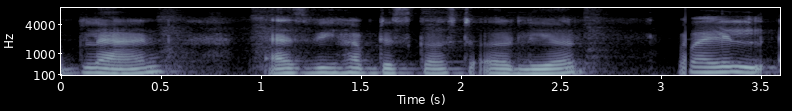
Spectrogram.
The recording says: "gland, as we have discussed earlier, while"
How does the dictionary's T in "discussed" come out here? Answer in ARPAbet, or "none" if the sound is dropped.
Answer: T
